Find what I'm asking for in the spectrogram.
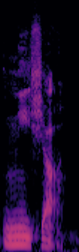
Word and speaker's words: Nietzsche: People often get the name wrong. It's pronounced Nisha. Nisha is a correct pronunciation.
